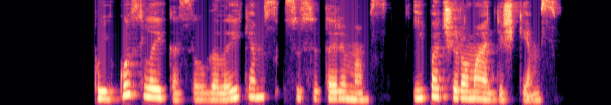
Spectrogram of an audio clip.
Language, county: Lithuanian, Panevėžys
